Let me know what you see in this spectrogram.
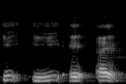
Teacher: जीभ का आगे वाला भाग यूज हो रहा है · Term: अग्र स्वर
